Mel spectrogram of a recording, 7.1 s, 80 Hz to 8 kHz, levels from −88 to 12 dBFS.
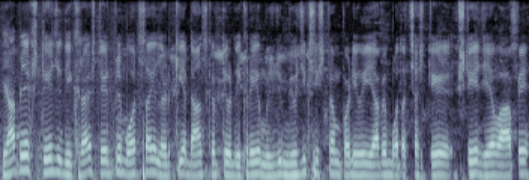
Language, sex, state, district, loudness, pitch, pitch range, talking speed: Hindi, male, Gujarat, Gandhinagar, -14 LUFS, 145 Hz, 140-160 Hz, 270 wpm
